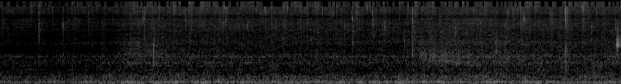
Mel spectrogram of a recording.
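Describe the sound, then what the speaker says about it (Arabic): Steady crackling sizzle of qatayif dough frying in boiling oil, continuous and close, with occasional sharper pops. "لازم يكون الزيت يغلي زي هيك."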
